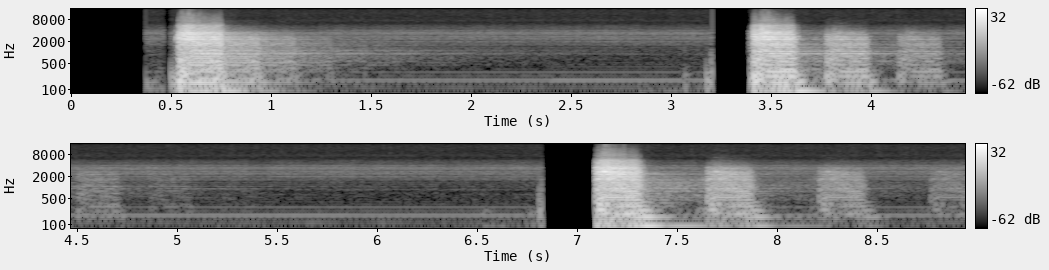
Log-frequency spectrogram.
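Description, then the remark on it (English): Three bursts of a strummed, distorted guitar chord through a multi-head tape echo, switching from head one to head two to head three. Each burst is followed by decaying echo repeats whose spacing widens from one burst to the next, with a steady low hum underneath. “So I'll go one, two, and three so you can hear the difference.”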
